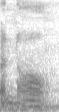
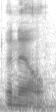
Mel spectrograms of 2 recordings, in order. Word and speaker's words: Anel: lot of time in I almost said Anal. Inel? Anel. That's what it is, right? Yes. There we go. I was right. It was the pronunciation in my head was wrong.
